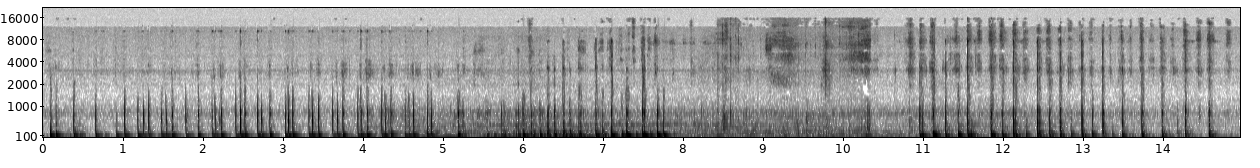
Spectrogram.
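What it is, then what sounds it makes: Ceramic mug tapped with gloved fingertips. Gloved fingertips tap the rim and sides of a hollow, black glossy ceramic mug with a handle. The quick, dull taps come in uneven bursts with a low, hollow body and very short decay. A stretch of steadier rubbing-like texture sits in the middle before the tapping picks up again.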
